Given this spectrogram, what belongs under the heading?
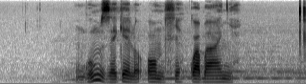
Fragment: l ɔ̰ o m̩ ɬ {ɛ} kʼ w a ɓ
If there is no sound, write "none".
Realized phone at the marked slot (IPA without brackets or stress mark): ɛ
